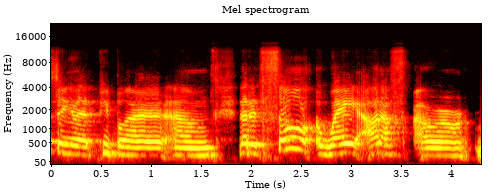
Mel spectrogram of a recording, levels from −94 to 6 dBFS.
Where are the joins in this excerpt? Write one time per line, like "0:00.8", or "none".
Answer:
none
